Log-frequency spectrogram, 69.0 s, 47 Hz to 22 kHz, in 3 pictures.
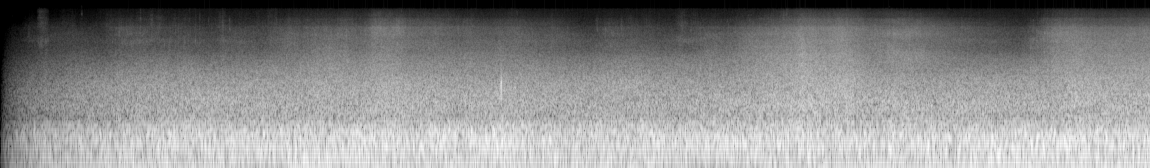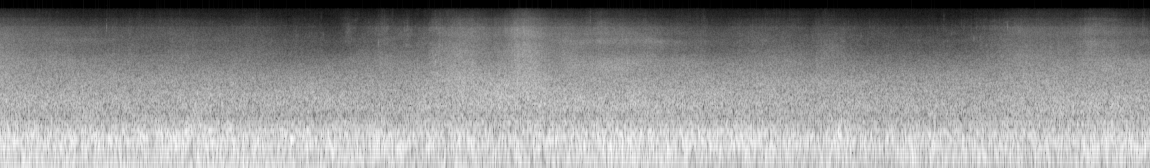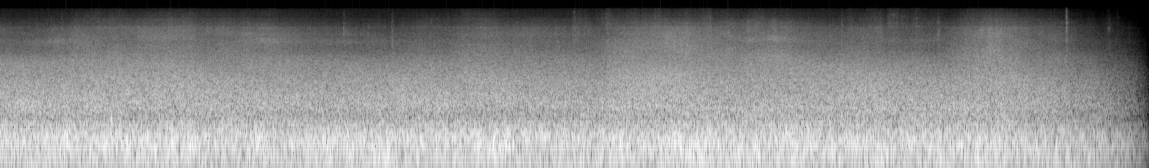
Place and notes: Ploumanach beach - Ploumanac'h beach at Night
La plage de Ploumanac'h la nuit, la vagues sont douces ici mais plus loin la mer est agitée.
Ploumanach beach at Night, soft waves and heavy rumble from the sea & wind.
/Oktava mk012 ORTF & SD mixpre & Zoom h4n
Perros-Guirec, France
